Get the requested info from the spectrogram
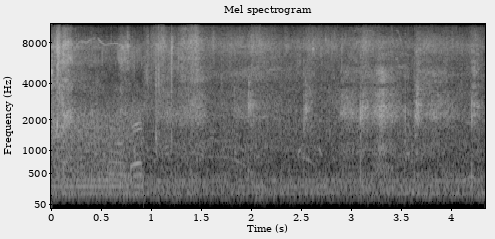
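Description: Indistinct talking over a steady low hum in the first second, then footsteps on the concrete pier at about two a second over open-air background noise.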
